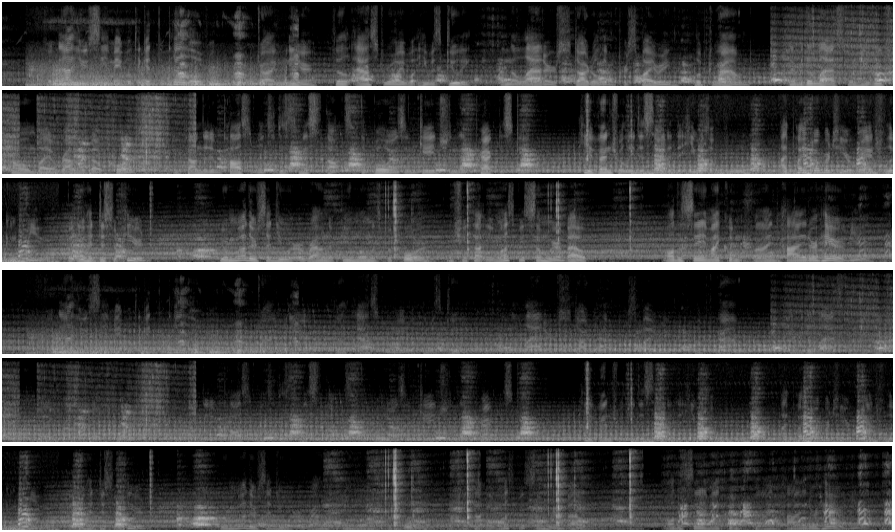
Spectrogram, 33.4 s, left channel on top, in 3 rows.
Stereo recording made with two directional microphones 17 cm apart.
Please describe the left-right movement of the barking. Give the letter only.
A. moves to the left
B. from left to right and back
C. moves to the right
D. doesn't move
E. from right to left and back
C.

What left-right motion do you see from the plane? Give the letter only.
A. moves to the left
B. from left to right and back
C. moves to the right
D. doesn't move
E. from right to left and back
A.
